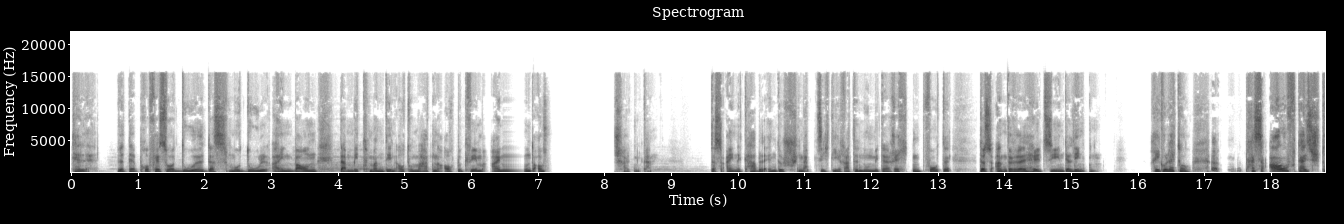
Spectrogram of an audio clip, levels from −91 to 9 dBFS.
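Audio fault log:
5.55–5.63 s and 6.20–6.32 s, short stall from a late packet: sound held about 43 ms and 98 ms awaiting data, shown as smeared, stretched harmonics on a spectrogram.
6.49–6.83 s and 7.12–8.18 s, call audio freeze: likely delayed packets. Sound becomes a fading buzz for 0.3 s, then about 0.94 s of flat silence in the second, a blank spectrogram band.
12.93–18.76 s, jitter buffer speed-up: pitch-period snippets trimmed repeatedly, around 0.4 s in total, so audio runs at 106% speed at unchanged pitch, with compressed waveform spacing.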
